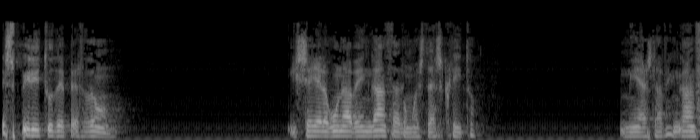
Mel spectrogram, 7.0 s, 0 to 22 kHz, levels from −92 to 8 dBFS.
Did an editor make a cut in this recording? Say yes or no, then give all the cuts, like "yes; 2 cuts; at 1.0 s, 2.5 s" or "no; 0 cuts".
yes; 1 cut; at 4.0 s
